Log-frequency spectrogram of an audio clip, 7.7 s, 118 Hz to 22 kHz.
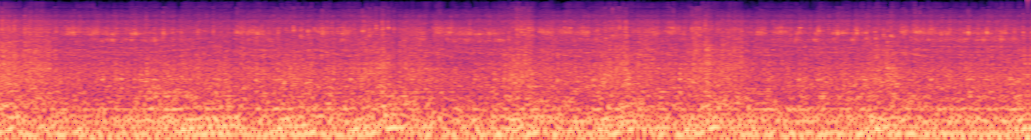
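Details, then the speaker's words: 1967 Chevy Nova with 400 small-block V8, running after installing a new wiring harness, during break-in; loud, deep, even idle with steady lope, no knocks or ticks, healthy and smooth. "But let me get those ran, and then I will start it up and let you hear it, because it sounds killer."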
